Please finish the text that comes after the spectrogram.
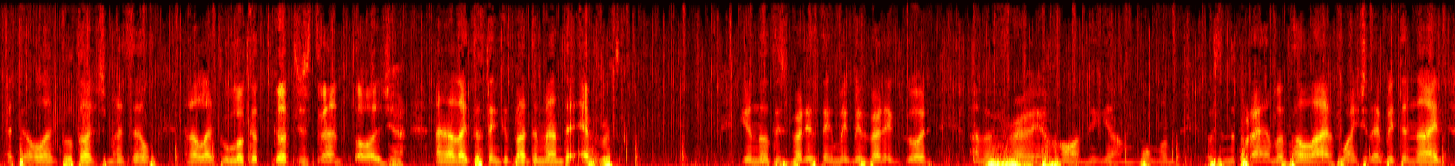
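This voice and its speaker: A man's voice: mid-range voice, flat delivery, normal speed, natural voice. Guy doing a leering shameless lady adventurer, broken english, hiss on the mic. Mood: pleading. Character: brazen, lewd adult woman adventurer. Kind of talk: improvised comedy voice-over over gameplay.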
